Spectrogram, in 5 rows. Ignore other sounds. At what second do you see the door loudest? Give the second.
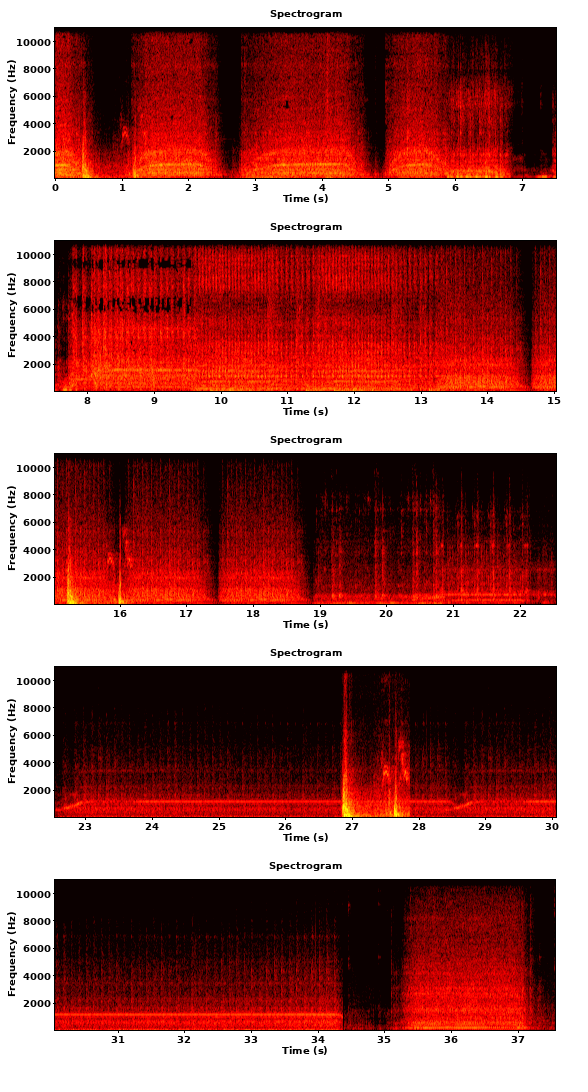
27 s.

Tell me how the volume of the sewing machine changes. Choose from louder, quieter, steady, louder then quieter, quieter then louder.
quieter then louder.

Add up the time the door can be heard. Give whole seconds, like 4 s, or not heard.
3 s.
